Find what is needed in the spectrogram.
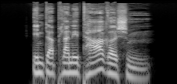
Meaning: strong dative masculine/neuter singular of interplanetarisch
- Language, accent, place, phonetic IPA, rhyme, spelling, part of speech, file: German, Germany, Berlin, [ɪntɐplaneˈtaːʁɪʃm̩], -aːʁɪʃm̩, interplanetarischem, adjective, De-interplanetarischem.ogg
